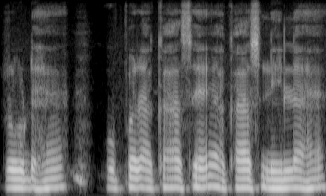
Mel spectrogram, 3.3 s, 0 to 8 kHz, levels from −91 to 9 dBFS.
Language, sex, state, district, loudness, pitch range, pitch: Hindi, male, Bihar, Patna, -16 LUFS, 135-145 Hz, 140 Hz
